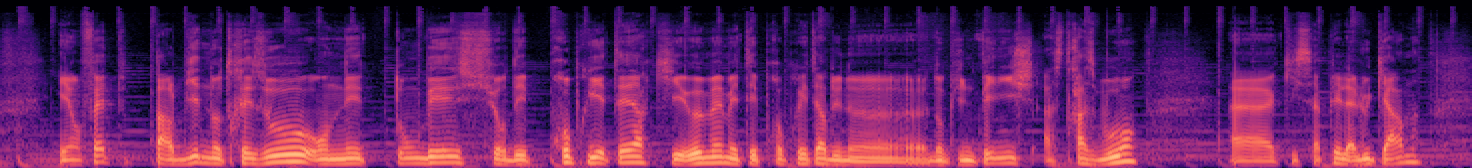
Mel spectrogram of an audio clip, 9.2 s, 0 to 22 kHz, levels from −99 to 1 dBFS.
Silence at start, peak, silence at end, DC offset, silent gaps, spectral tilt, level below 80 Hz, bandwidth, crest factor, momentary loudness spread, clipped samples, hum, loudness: 0.05 s; -2 dBFS; 0.15 s; under 0.1%; none; -6.5 dB/octave; -54 dBFS; 17.5 kHz; 20 dB; 9 LU; under 0.1%; none; -23 LUFS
